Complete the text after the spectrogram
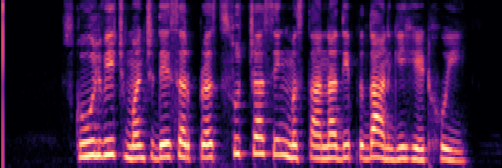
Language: Punjabi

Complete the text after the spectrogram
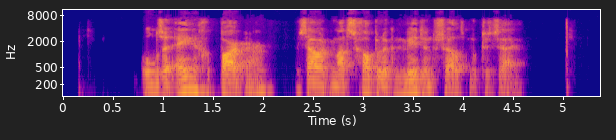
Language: Dutch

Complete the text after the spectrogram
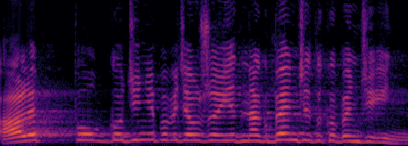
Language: Polish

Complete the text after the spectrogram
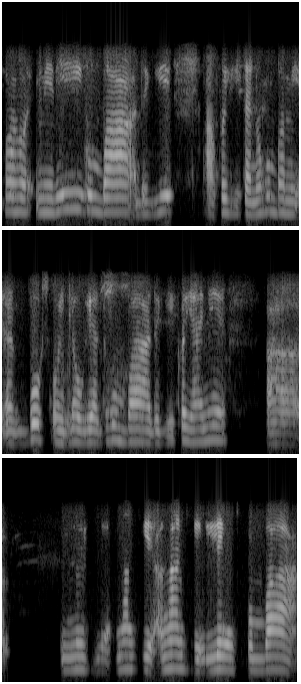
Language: Manipuri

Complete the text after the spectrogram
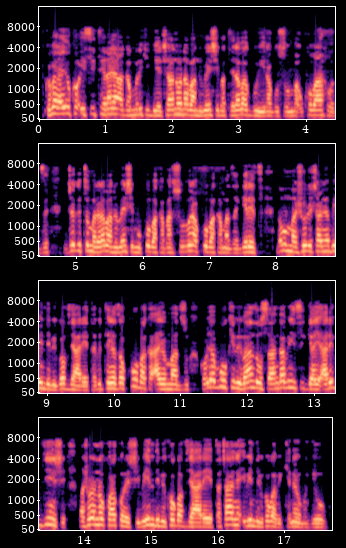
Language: Rundi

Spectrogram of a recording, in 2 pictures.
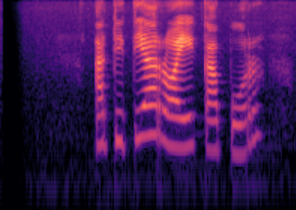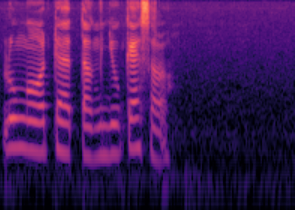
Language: Javanese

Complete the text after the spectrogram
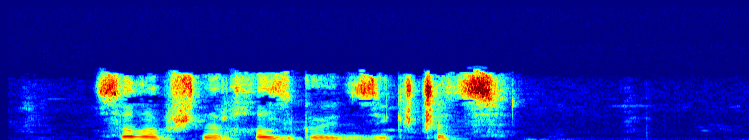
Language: Abkhazian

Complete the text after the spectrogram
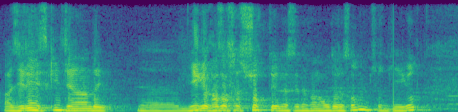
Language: Kazakh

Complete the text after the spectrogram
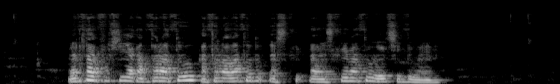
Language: Basque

